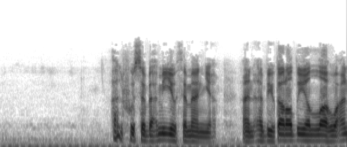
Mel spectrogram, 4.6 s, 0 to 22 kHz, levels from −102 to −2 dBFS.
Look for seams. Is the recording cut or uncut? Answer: cut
